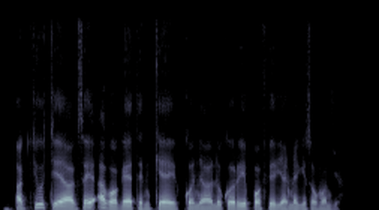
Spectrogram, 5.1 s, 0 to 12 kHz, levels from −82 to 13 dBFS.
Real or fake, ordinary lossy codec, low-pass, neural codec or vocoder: fake; none; 10.8 kHz; autoencoder, 48 kHz, 32 numbers a frame, DAC-VAE, trained on Japanese speech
